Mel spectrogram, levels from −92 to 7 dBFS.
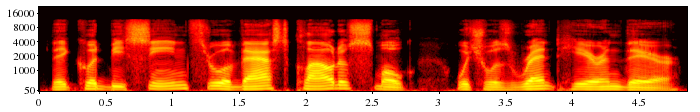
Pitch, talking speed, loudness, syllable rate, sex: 115 Hz, 195 wpm, -20 LUFS, 4.3 syllables/s, male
